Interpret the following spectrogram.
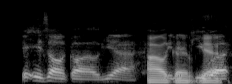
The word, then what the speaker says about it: Argylle: Argylle, If you were Scottish, I think it would be called Argylle, so you kind of accent the G of Argylle. But everybody else pronouncing it Argylle with the accent on the A.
